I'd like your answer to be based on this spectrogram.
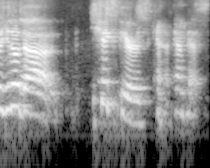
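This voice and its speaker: Amid audible room echo, a woman with a Korean accent and a fairly high pitch speaks at a fairly slow pace with lively intonation. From South Korea, Seoul. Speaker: film studies professor. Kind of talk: public lecture.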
